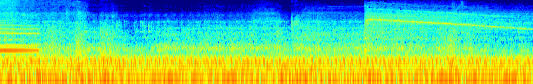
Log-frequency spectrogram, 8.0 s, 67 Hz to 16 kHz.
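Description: The last notes of a door chime fitted to a 719 series 5000 subseries EMU, as the sliding doors close over a steady low hum from the stopped train. About five and a half seconds in, a high tone sets in and falls slowly in pitch.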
